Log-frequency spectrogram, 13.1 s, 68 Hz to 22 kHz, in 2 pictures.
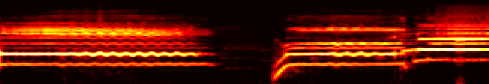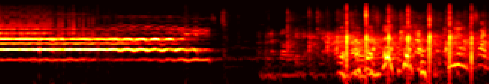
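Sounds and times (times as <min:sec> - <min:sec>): soprano and baritone singing: 0:00.0 - 0:03.0, 0:03.6 - 0:10.0
singer breathing: 0:02.8 - 0:03.5.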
